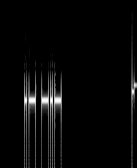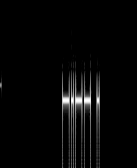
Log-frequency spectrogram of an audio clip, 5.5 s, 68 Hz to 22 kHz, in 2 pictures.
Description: Morse code, heard as a keyed tone, about 28 wpm, 700 Hz. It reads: AK YE
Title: Top Two Letter Combinations in Words 28wpm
